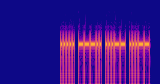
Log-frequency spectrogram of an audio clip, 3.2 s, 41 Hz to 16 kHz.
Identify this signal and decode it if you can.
Morse code, heard as a keyed tone, about 40 wpm, 700 Hz. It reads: 5833
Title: Numbers - 4-Digit 40wpm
